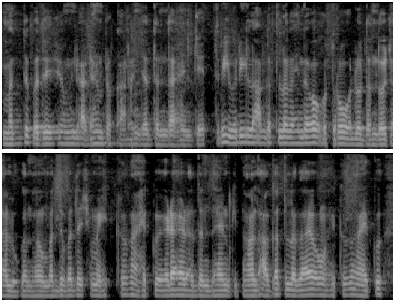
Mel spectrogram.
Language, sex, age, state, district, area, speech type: Sindhi, male, 18-30, Madhya Pradesh, Katni, urban, spontaneous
